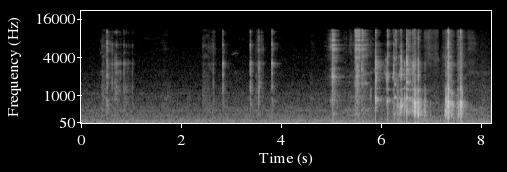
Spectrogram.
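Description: A spoon works som tam dressing of fish sauce and sugar around a bowl, giving faint scattered clinks that grow busier and louder toward the end, close by with no talking.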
